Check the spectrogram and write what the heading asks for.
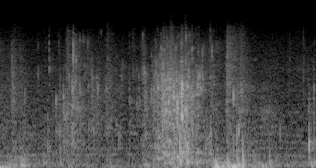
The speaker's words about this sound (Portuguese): deixem-me só dar aqui um, um golzinho de água, que eu nem sequer ainda pequeno almoço tomei, pá.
